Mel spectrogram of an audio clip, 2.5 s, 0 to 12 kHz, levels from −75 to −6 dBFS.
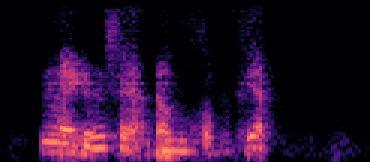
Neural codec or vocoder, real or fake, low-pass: codec, 44.1 kHz, 0.9 kbps, DAC; fake; 10.8 kHz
